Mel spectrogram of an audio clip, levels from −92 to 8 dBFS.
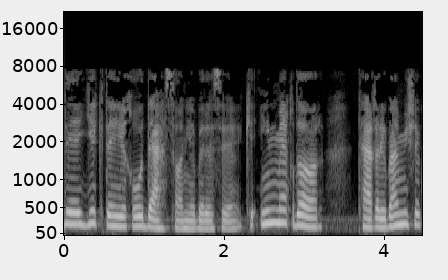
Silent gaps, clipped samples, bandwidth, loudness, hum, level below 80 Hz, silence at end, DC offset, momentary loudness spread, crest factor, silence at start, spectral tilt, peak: none; under 0.1%; 8 kHz; -22 LUFS; none; -62 dBFS; 0 s; under 0.1%; 7 LU; 18 dB; 0 s; -6 dB/octave; -4 dBFS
